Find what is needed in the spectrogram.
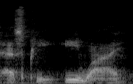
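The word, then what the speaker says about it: spey: Spay is spy apparently.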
